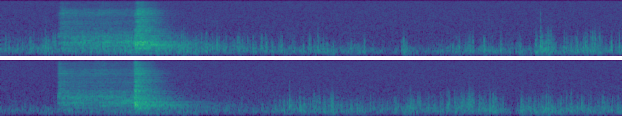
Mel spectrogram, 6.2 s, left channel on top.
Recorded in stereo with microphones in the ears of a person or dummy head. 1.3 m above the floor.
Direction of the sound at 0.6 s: 60° right (ahead or behind).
